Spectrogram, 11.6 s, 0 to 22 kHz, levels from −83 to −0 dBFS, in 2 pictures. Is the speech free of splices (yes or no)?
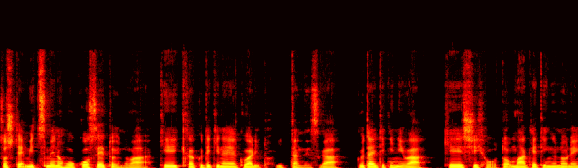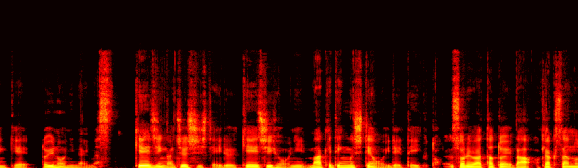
no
